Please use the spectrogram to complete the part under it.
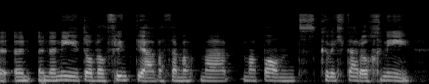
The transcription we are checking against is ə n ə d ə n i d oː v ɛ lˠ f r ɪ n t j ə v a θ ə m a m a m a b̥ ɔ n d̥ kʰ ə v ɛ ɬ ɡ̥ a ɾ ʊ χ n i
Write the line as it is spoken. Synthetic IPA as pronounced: ə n ə n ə n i d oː v ɛ lˠ f r ɪ n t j a v a θ a m a m a m a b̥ ɔ n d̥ kʰ ə v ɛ ɬ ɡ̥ a ɾ ʊ χ n i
